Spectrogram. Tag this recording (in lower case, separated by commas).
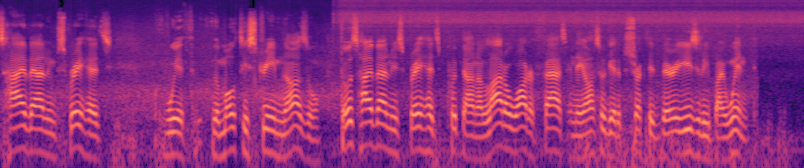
speech, spray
